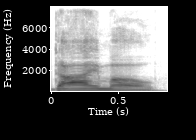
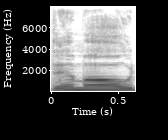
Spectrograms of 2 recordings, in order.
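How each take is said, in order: First: The first syllable rhymes with 'die', like dyno. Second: The first syllable does not rhyme with 'die'. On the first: The speaker calls it right. "It's called Dymo. ... like you put your car on a dyno" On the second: The speaker calls it wrong. "It's not demo"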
